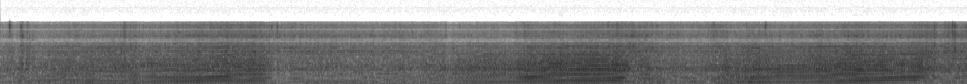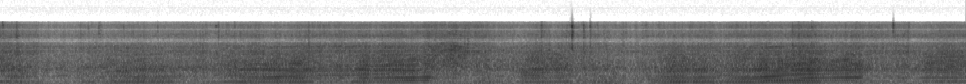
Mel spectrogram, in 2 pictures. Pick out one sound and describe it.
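Tyres squeal on pavement through tight turns.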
